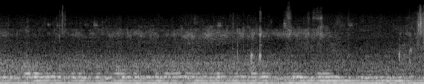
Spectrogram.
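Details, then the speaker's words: 1992 Jeep Wrangler YJ with a swapped 5.3L LS V8 and rebuilt AX15 transmission: deep, even burble with steady firing and no ticks, knocks or rasps. It sounds good and quiet. Normal exhaust note. "It really sounds good. Okay, I want to Yeah. And it's nice and quiet up here, too."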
